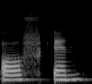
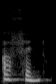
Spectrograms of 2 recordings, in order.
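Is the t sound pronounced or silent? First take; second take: pronounced; silent. First: The t sound is pronounced in the middle. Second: The t sound is left out entirely. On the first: The speaker calls it wrong. "हमें तो इसको ऐसे बोलना चाहिए ऑफ टेन" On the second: The speaker calls it right. "यहाँ पर हम इसको क्या बोलते हैं"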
